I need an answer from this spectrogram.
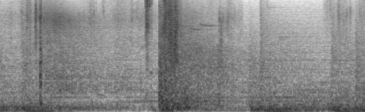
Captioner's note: shots firing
